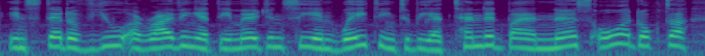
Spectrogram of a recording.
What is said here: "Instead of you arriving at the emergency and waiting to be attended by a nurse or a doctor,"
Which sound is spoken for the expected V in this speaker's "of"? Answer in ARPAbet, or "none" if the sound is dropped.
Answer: V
